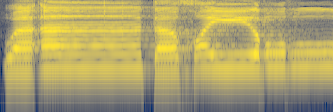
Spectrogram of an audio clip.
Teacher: Cara membaca huruf ra-nya ini adalah ditebalkan pangkal lidah kita naik. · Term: tafkhim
